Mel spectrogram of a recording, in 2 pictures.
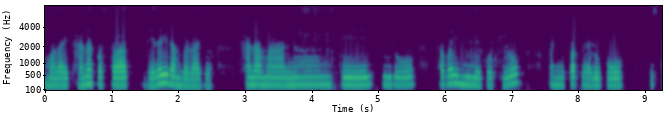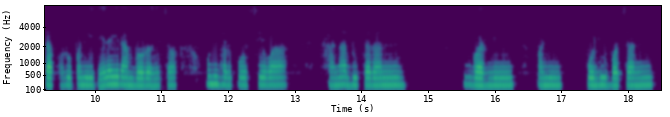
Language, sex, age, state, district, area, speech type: Nepali, female, 45-60, West Bengal, Darjeeling, rural, spontaneous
